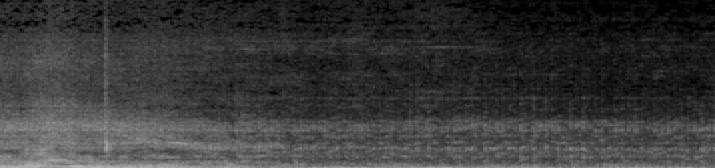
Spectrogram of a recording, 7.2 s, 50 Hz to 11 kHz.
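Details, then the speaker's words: Water-damaged TVS Apache RTR 160 4V with the idle valve motor not working, so the idle is set manually. A quick blip falls back smoothly to a fast, steady idle of about 1500–1700 rpm without stalling; set high so it won't die. "இப்ப பார்த்தா தெரியும் ஒரு 1500 to 1700 வண்டிய நம்ம race பண்ணி விட்டோம்னா கொஞ்சம் அதிகமா"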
